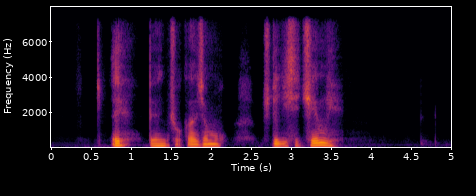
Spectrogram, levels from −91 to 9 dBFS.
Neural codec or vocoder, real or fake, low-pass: codec, 16 kHz in and 24 kHz out, 0.9 kbps, LongCat-Audio-Codec, four codebook decoder; fake; 7.2 kHz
